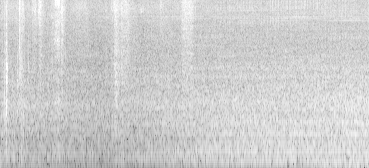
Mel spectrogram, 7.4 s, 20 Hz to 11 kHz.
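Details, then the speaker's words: Water-cooled PC sound test: soft steady whoosh with faint low hum, rising slightly and staying even, from the Asus R9 390X graphics card fans; radiator fan and pump nearly silent; normal. "the noise that you can hear is coming from the fans of my Asus r9390x graphics card"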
